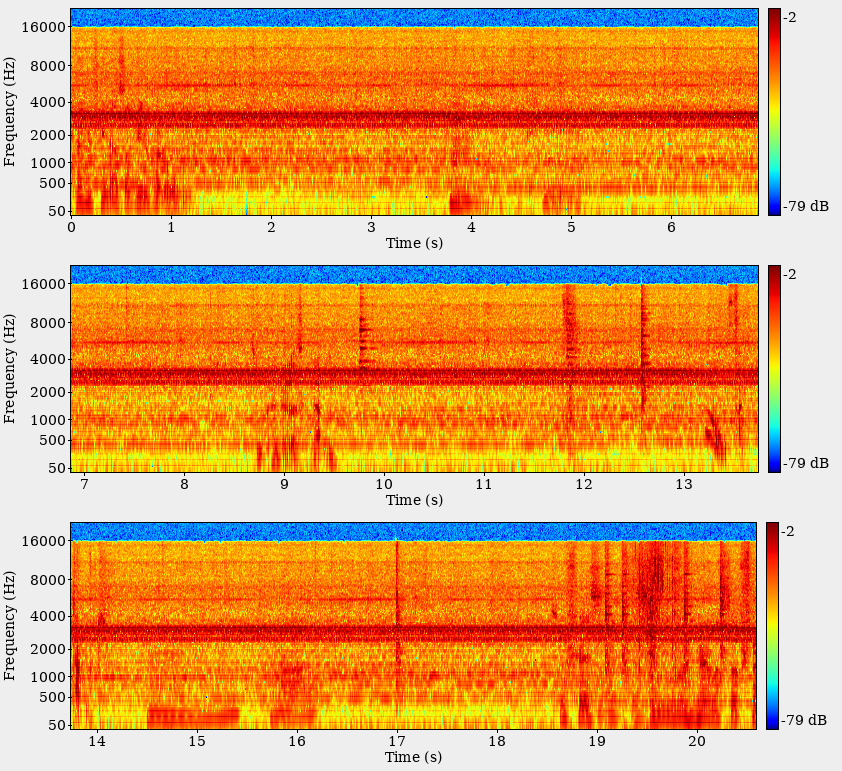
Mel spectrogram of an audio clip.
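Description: A medical monitor gives a steady high tone.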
